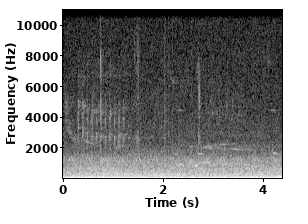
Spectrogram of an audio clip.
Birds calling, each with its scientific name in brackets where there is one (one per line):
Hoffmann's Woodpecker (Melanerpes hoffmannii)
